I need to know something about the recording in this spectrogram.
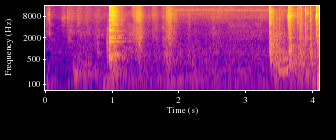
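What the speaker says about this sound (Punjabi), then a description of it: "ਪਹਿਲਾਂ ਪਤੀਲਾ ਚੱਕ ਲਈਏ" A cooking pot is picked up in a home kitchen, giving a few faint metallic clanks and scrapes spread across the clip, with a louder clatter near the end against quiet room tone.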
